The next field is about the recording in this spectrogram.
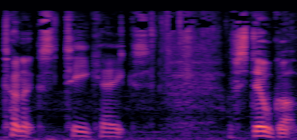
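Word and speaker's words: Tunnock's: uh bacon tart and some uh tonics cs pronounced it right tunax tea cakes i've still got them i haven't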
